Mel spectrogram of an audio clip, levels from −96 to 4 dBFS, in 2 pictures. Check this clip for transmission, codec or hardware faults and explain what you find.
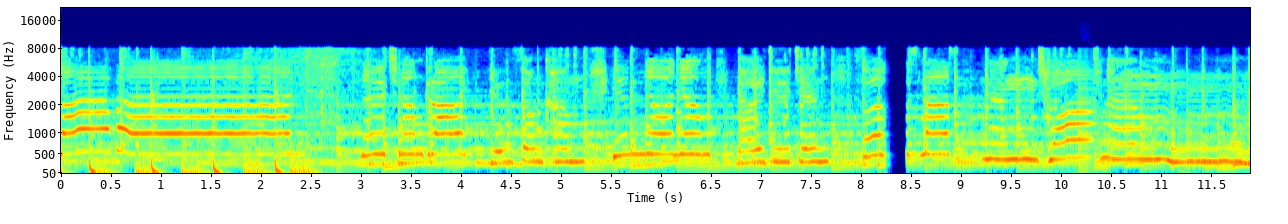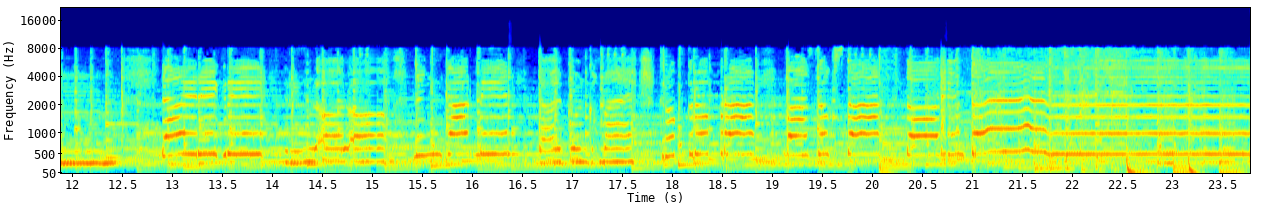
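You've got a cluster of network-loss faults from about 8 s onward in this one, all riding on a call path whose top end stops at about 8 kHz, which is what a call codec's bandwidth limit sounds like.

First up is the biggest gap, at 8.23 to 8.47 s. The last sound gets stretched into a fading buzz or hiss, drops to silence for roughly a tenth of a second, and then the audio picks up further along with about 0.22 s gone. That's most likely a long network dropout: nothing arrived for a while, so the receiver extended what it had until there was nothing left to extend.

Then there are three bursts of packet loss, at 10.19 to 10.34 s, 11.19 to 11.27 s and 14.99 to 15.08 s. The first is the longest, with about 140 ms missing, and the other two lose around 60 ms each. In each case the receiver held the last sound and turned it down through the gap, so you get a short sagging buzz or hiss before the audio jumps ahead with a chunk skipped.

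Last are two short concealed packet losses, at 16.37 to 16.41 s and 20.73 to 20.77 s. Each covers a hole of about 20 ms where the data didn't reach the decoder in time. The decoder papered over it by continuing the previous sound and blending back in. You hear just a quick smear or wobble, and anything very brief in that spot can simply disappear.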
